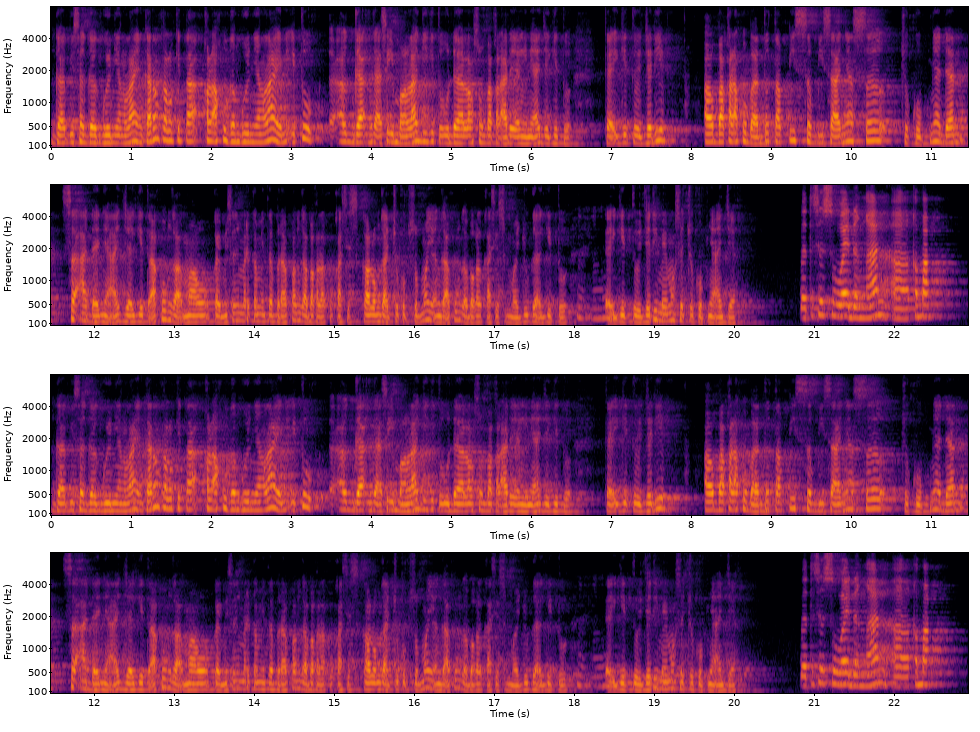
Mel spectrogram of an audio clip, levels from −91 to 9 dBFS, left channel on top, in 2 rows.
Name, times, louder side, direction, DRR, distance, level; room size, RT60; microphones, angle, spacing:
voice 1, 0.0-6.5 6.9-7.7 8.2-17.9 18.4-20.0, left 2 dB, 70° left, 7 dB, 1.3 m, -23 dB
voice 2, 18.0-18.7 20.8-22.4, left 2 dB, 90° left, 5 dB, 3.6 m, -24 dB
24.0 x 18.0 x 9.7 m, 0.83 s
head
